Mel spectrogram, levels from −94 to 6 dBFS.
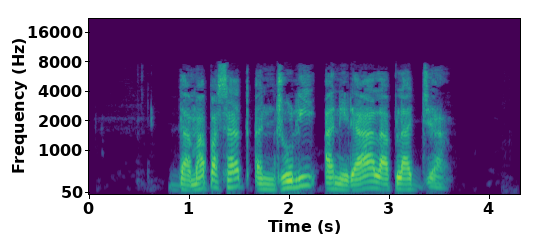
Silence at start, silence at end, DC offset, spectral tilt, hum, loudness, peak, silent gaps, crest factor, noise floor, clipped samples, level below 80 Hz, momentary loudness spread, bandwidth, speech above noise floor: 0.9 s; 0.75 s; under 0.1%; -4.5 dB/octave; none; -18 LUFS; -4 dBFS; none; 16 dB; -68 dBFS; under 0.1%; -62 dBFS; 10 LU; 8 kHz; 51 dB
